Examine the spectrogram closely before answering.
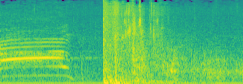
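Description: A heavy blow strikes with a sharp thud.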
